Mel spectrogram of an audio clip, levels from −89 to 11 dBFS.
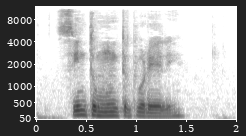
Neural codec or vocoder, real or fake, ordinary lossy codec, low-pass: codec, 24 kHz, 0.9 kbps, WavTokenizer, medium speech release version 1; fake; AAC, 48 kbps; 10.8 kHz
